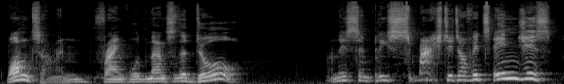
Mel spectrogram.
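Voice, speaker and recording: Slow, expressive man reading a story. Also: on the high side. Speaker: teacher reading to children. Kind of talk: reading a children's book aloud.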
